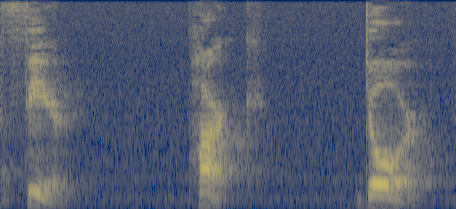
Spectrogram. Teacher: the more vowel-like R for a word like fear, park, door, when it's after a vowel. So this is the one before the vowel, this is the one after the vowel.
